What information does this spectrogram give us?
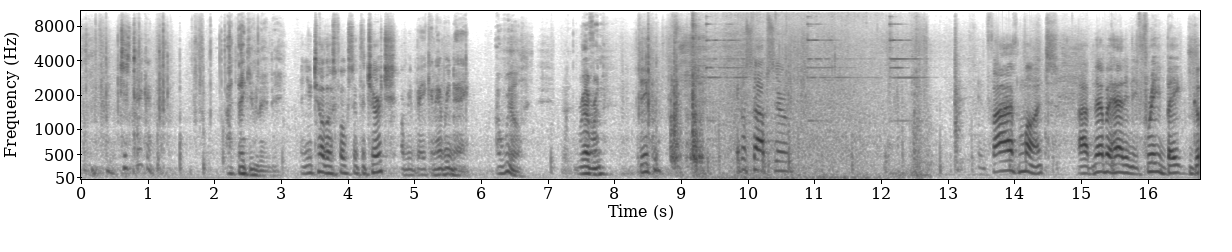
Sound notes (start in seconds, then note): none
